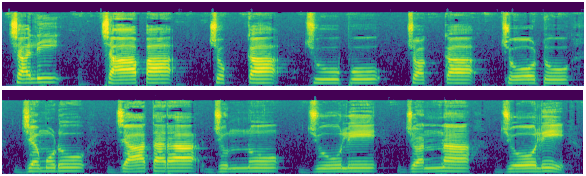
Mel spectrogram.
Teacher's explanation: అ ఆ ఉ ఊ ఓ ఓలతో కూడిన చజలను దంత్య చజలు అంటారు.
